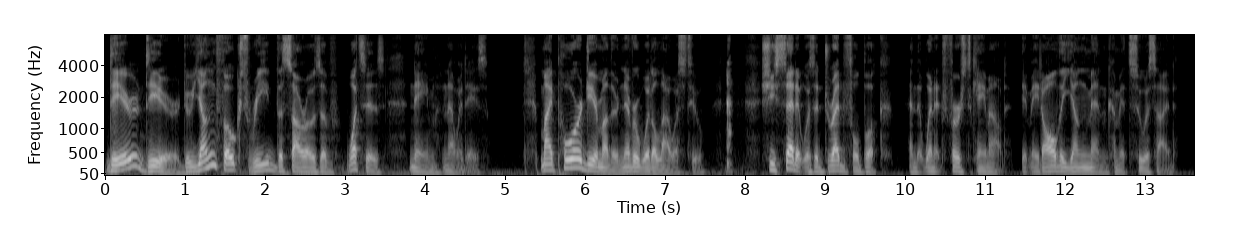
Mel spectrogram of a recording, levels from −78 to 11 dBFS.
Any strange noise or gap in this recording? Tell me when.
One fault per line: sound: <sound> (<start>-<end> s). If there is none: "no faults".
sound: laugh (7.8-7.9 s)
